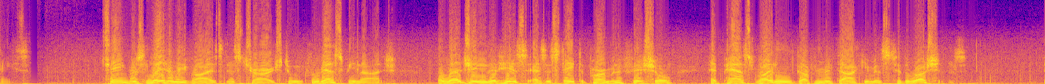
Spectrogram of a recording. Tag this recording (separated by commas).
Speech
